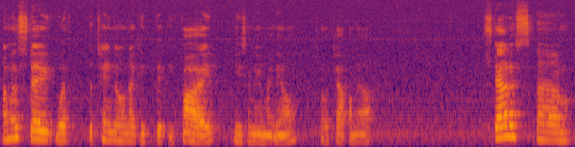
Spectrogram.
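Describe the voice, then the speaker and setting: A woman presenting an unscripted app demo, explaining step by step with some hesitation. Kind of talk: unscripted software tutorial narration. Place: indoor room, voice-over on screen recording. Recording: roomy echo, faint rumbling noise.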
